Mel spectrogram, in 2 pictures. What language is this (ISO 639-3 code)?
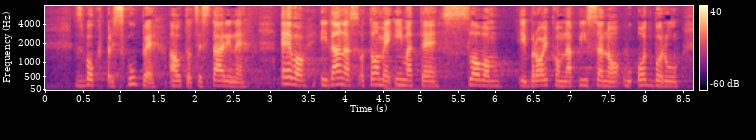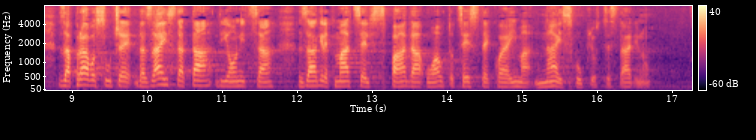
hrv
